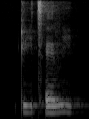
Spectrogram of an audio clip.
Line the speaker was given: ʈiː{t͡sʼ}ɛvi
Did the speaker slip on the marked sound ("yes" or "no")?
no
